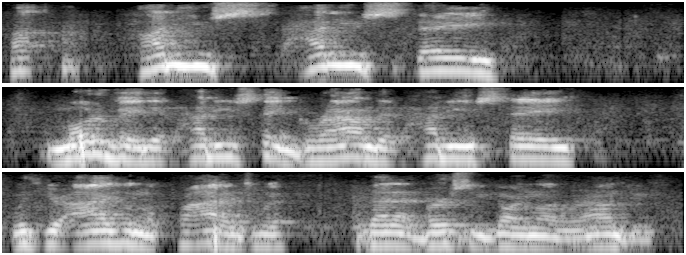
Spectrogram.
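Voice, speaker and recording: A man's voice: a little high, lively intonation, normal speed. A man hosting a casual interview, asking questions in a conversational way. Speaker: interview host. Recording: muffled, roomy, noisy audio.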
